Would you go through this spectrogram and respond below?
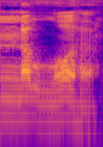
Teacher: Nun berharakat tasydid dinamakan dengan bacaan ghunah. Tahan dulu bunyi suara n ya sepanjang dua harakat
